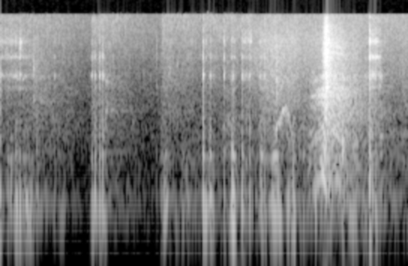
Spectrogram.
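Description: Low, indistinct murmuring of people conferring quietly near a microphone, in short broken fragments. A louder rustle or breath on the microphone comes about three seconds in.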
